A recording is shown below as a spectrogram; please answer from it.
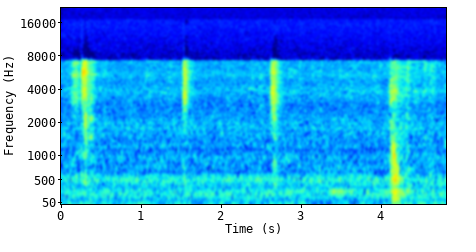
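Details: A four-month-old mini Dachshund puppy gives a string of short, sharp sneezes in a quiet room.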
